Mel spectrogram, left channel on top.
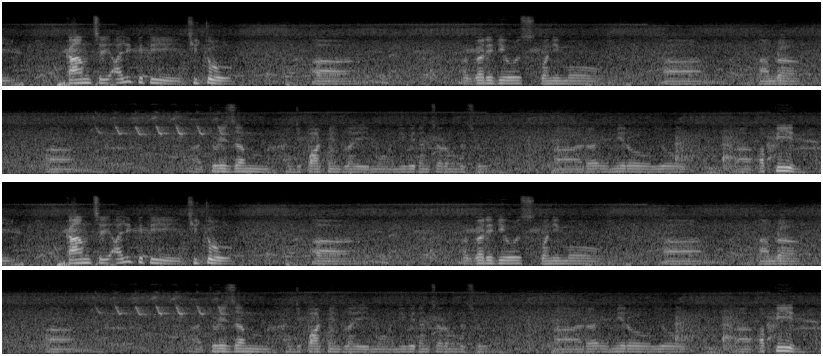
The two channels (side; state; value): both; identical; correlation 1.00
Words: काम चाहिँ अलिकति छिटो गरिदियोस् भनी म हाम्रा टुरिज्म डिपार्टमेन्टलाई म निवेदन चढाउँदछु र मेरो यो अपिल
